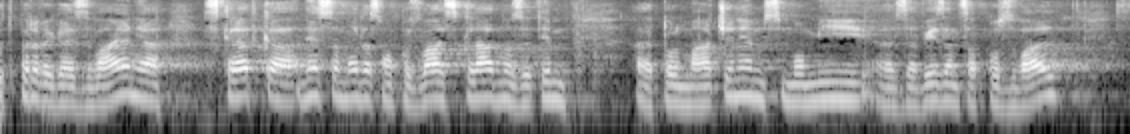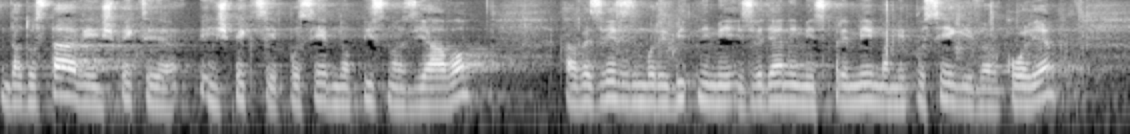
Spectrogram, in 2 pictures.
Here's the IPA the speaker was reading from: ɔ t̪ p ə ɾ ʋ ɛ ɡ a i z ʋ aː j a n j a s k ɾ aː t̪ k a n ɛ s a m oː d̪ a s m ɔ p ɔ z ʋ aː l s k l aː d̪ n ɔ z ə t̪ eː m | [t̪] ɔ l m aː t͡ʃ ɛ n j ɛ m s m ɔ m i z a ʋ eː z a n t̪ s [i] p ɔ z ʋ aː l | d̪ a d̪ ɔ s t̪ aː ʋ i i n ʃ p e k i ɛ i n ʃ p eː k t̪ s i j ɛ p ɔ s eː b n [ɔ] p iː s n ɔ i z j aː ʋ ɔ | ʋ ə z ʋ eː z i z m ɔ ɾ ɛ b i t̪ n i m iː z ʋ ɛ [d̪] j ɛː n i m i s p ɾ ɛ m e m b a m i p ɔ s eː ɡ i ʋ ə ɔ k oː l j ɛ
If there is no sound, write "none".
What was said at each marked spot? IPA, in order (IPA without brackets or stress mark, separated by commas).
t̪, a, ɔ, d̪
